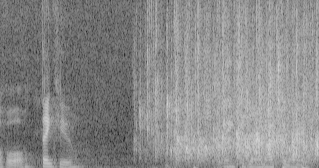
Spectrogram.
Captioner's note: audience applauding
